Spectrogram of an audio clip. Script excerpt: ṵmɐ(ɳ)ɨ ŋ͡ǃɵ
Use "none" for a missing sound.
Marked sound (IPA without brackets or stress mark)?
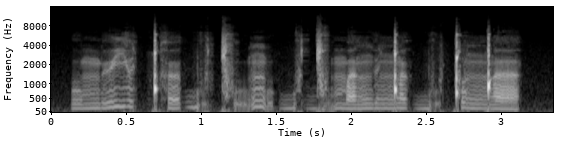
ŋ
